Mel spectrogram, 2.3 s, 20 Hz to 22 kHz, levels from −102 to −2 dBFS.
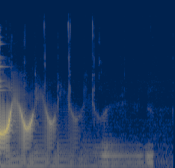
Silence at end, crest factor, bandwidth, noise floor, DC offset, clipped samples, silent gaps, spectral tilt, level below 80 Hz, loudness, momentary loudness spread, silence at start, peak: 0.3 s; 24 dB; 15 kHz; -63 dBFS; under 0.1%; under 0.1%; none; -5 dB/octave; -68 dBFS; -37 LUFS; 27 LU; 0 s; -16 dBFS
